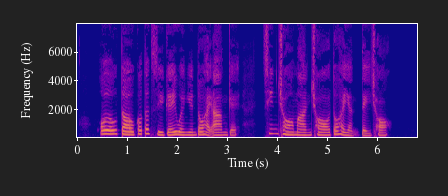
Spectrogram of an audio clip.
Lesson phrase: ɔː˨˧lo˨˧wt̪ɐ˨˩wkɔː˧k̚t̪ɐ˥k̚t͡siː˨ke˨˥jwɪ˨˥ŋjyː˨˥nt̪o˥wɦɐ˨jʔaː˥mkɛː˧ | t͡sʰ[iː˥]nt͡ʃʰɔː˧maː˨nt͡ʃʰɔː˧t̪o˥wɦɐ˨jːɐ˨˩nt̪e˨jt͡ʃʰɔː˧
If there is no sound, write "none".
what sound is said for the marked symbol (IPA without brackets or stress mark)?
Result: iː˥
